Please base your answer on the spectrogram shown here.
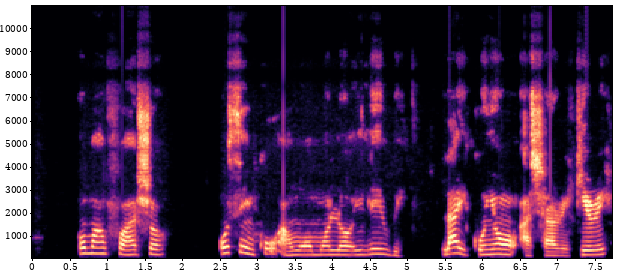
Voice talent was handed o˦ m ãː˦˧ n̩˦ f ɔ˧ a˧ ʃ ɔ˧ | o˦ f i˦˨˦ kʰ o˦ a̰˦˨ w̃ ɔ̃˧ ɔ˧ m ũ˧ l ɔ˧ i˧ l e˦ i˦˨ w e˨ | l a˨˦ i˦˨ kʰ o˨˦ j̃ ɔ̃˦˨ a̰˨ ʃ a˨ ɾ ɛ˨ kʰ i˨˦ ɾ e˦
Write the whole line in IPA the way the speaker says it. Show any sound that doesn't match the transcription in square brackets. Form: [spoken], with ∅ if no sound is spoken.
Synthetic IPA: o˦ m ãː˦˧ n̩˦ f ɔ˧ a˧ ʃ ɔ˧ | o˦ [s] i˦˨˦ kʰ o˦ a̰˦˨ w̃ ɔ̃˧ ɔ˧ m [ɔ̃˧] l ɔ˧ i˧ l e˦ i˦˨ w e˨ | l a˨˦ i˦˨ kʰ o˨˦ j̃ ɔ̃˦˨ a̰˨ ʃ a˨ ɾ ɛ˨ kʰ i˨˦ ɾ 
